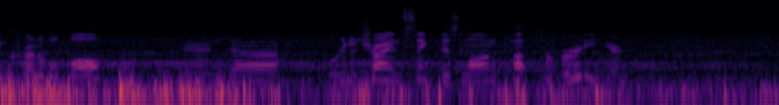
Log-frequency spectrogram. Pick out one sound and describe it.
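A man talks casually outdoors.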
